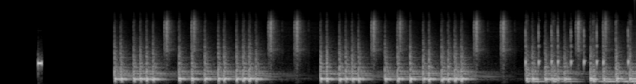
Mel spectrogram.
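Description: A short electronic countdown beep, then fast Tahitian 'ori drumming starts about a second and a half in: rapid, even strokes on wooden slit drums (to'ere) in phrases with brief lulls, and a deeper drum joins near the end.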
